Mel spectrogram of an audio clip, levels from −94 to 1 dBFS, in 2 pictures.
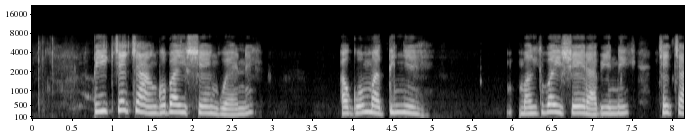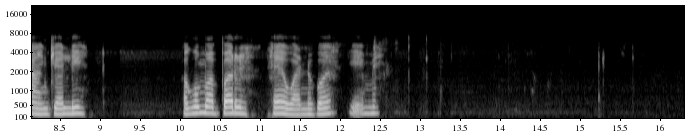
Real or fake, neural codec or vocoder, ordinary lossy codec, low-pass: fake; vocoder, 22.05 kHz, 80 mel bands, HiFi-GAN; none; 7.2 kHz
